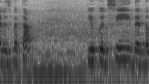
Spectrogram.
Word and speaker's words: Elizabeta: um Elizabeth how do you say your name elizabetha you could see that the voice modulations there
